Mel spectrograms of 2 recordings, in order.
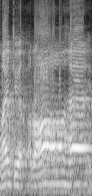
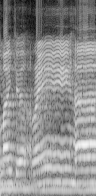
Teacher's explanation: Ketika membaca contoh majroha itu fathah, dibaca imalah kubro menjadi majreha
